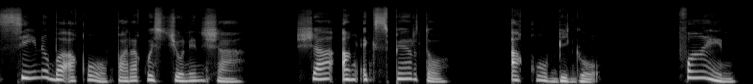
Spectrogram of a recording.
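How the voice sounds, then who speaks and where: A woman's voice: on the low side, sing-song, slow, long pauses, a little mellow, no echo, clean studio sound. A woman with a Filipino accent voicing a troubled, self-doubting wealthy father in an audiobook, terse, hesitant and resigned. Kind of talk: audiobook character dialogue.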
